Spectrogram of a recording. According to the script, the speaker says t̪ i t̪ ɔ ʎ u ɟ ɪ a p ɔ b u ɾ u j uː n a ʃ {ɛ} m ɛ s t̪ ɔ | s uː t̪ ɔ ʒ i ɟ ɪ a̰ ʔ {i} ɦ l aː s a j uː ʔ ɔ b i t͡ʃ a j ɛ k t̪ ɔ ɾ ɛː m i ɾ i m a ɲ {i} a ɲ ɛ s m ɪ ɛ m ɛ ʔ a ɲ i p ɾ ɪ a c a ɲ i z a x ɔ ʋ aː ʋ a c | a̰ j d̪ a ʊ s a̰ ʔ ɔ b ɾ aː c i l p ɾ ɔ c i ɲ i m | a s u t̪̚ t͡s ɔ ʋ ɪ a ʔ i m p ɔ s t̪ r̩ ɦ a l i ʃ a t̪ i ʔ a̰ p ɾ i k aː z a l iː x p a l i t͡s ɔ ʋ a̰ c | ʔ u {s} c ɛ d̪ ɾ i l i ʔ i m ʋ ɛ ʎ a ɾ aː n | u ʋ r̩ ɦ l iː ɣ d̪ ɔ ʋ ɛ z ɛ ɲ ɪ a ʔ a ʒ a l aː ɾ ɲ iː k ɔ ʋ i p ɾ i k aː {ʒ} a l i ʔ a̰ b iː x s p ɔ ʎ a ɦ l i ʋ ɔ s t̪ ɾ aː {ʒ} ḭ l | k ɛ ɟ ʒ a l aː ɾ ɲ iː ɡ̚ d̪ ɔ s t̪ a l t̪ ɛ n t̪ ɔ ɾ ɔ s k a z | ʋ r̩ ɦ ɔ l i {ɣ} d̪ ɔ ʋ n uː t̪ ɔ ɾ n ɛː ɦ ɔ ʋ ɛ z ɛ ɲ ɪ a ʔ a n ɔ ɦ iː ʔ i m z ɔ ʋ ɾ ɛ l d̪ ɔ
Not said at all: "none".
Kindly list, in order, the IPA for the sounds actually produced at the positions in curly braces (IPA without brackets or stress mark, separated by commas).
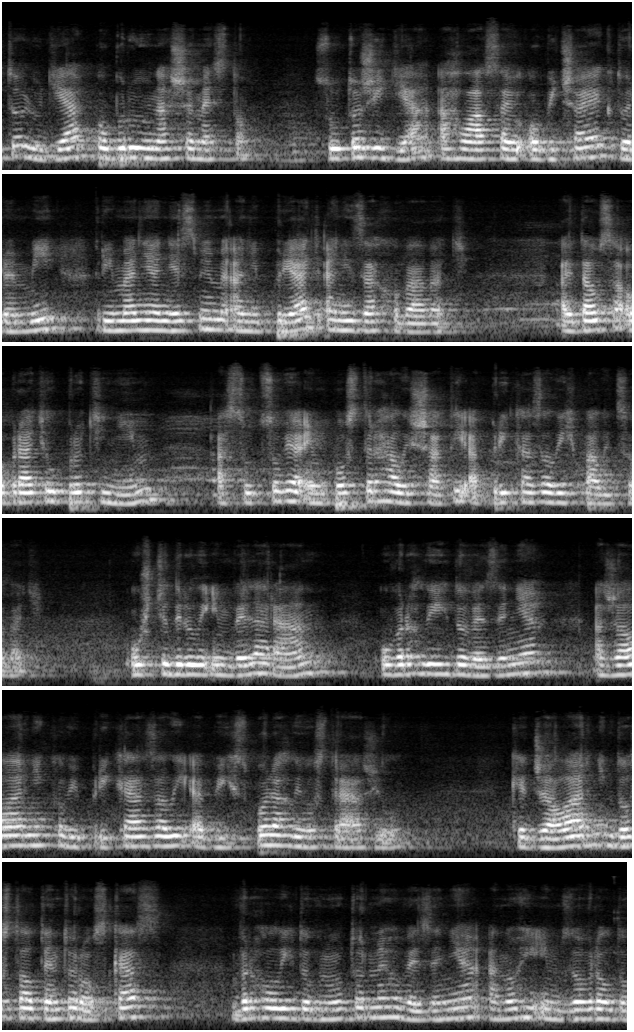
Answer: ɛ, a, ɪ, ʃ, z, ʒ, ɣ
